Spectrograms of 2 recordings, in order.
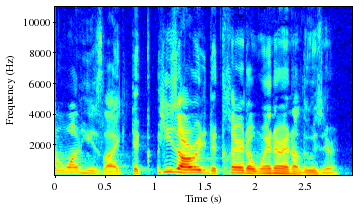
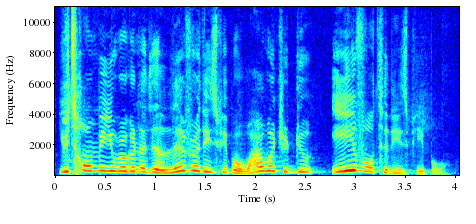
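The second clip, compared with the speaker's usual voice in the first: high, pleading accusation, rushing toward the end; high accusing cry; 8 semitones higher than usual. Retold or imitated. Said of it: "But he accuses God".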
